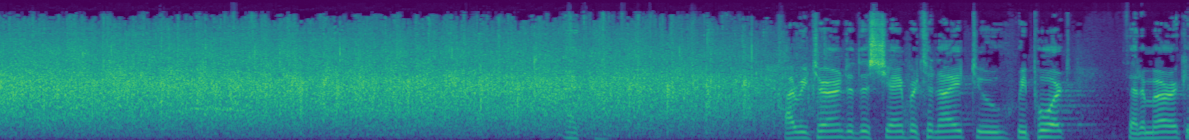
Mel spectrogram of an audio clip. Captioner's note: applause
